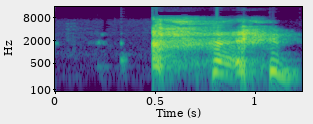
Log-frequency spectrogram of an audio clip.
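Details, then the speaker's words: Coughing in a sick young person, who says a smoking mother's second-hand smoke led to a bronchitis diagnosis around age 13; a single loud, harsh cough breaking into a few rough voiced bursts. "hello universe as you guys can hear I am super sick right now and I'm like even having the cough"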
